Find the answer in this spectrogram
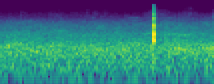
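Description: A single sharp crack of a wooden bat squarely hitting a pitched baseball, about one and a half seconds in, over the steady murmur of a ballpark crowd. It is solid contact that sends the ball out for a home run.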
